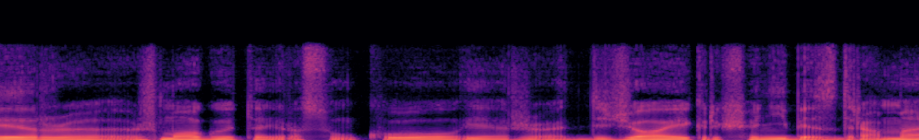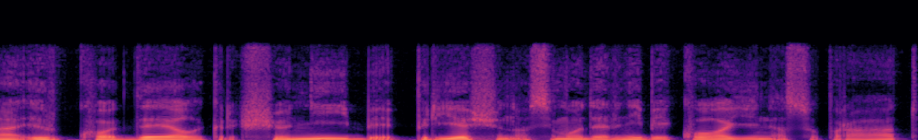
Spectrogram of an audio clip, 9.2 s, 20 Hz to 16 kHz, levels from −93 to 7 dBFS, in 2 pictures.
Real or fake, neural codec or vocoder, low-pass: fake; codec, 24 kHz, 0.9 kbps, DualCodec; 10.8 kHz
